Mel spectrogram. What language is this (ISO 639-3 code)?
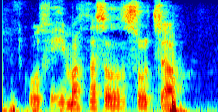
kab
